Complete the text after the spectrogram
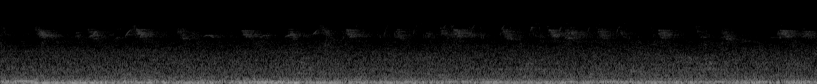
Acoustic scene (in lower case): park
